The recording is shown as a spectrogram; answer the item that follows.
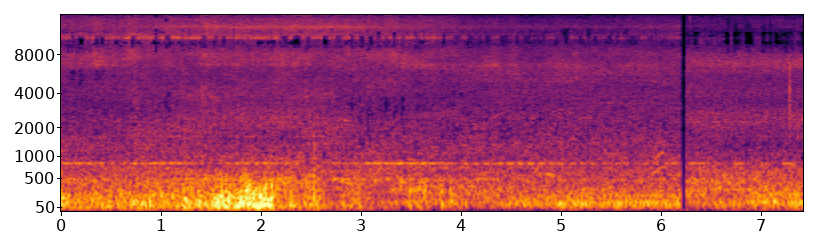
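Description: Steady outdoor ambience at a very small Saint Lucia airport, a continuous broad roar like a distant aircraft engine with a louder swell near the start, and no clear speech.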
